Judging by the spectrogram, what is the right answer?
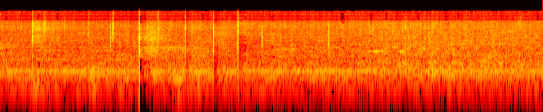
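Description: Beef sizzling in hot grease in a pan, a steady frying hiss over a low hum, with several sharp clicks and pops in the first three seconds.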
